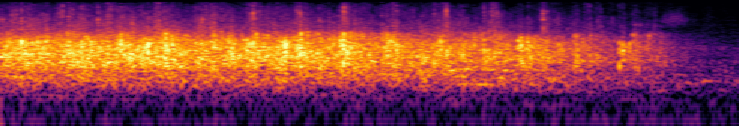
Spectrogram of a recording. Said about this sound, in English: Let's also give them a round of applause.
